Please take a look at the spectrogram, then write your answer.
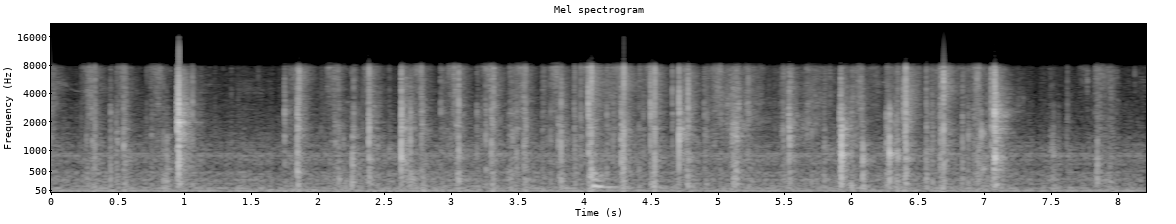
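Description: Tarot cards are shuffled steadily at close range, a long run of quick crisp slaps and riffles coming in irregular clusters over several seconds.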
